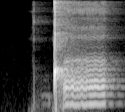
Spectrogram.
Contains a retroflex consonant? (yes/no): no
